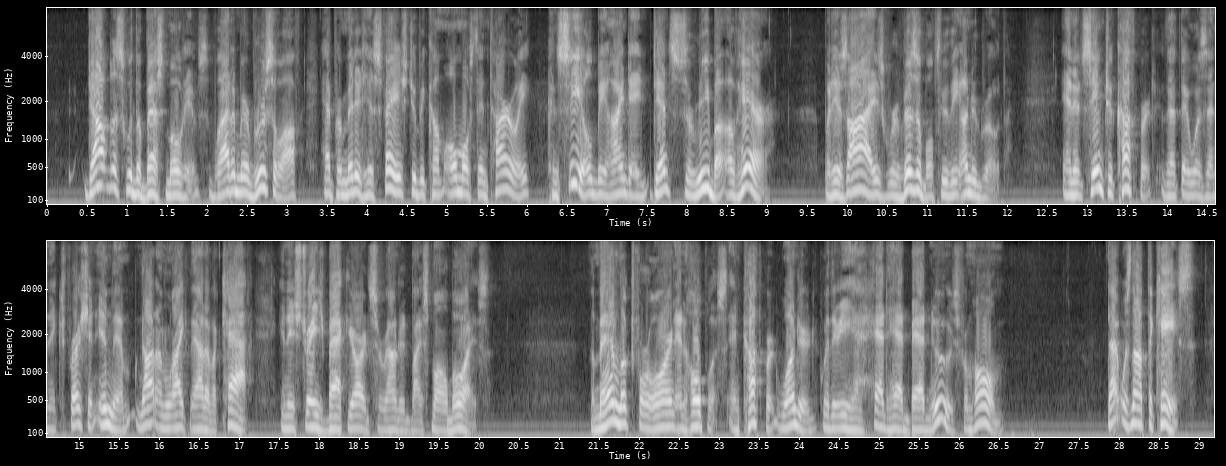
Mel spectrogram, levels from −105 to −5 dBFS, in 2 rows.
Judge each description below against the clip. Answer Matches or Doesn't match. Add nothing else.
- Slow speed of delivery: Doesn't match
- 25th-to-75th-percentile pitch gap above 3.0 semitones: Matches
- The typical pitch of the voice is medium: Matches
